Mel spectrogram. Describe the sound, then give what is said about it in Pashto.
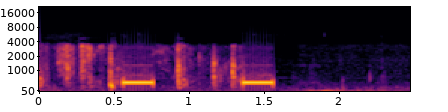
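After a telephone call is cut off, two steady mid-pitched line-tone beeps sound, each about a quarter second long, interleaved with talking voices. Near silence follows. “متاسفانه د دوی تلیفون قطع شو”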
